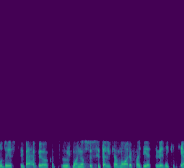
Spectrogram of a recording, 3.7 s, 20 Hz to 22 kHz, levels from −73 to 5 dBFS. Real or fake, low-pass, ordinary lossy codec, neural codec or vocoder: real; 3.6 kHz; AAC, 24 kbps; none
